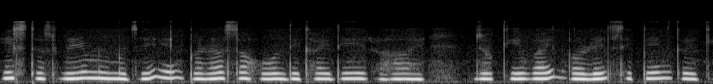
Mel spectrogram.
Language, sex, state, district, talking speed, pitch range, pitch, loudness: Hindi, female, Arunachal Pradesh, Longding, 160 wpm, 250-275 Hz, 260 Hz, -13 LUFS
